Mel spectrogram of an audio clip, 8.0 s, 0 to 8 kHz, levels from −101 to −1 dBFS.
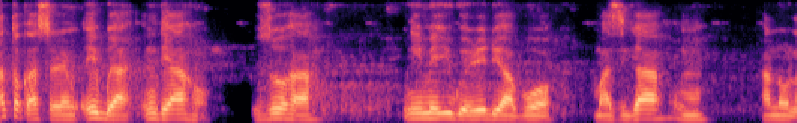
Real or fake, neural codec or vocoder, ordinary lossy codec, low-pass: real; none; Opus, 32 kbps; 7.2 kHz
